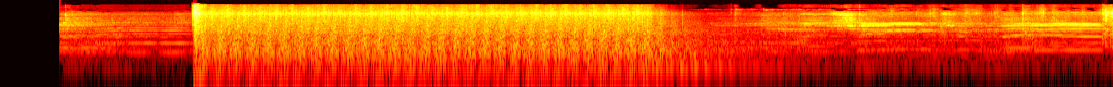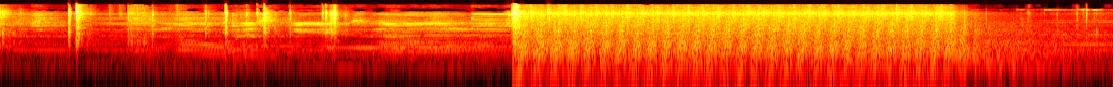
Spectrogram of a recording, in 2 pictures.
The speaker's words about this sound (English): There it is. That was two mags gone. And he does this for about a minute. You heard how quickly those went. He goes through quite a few magazines.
